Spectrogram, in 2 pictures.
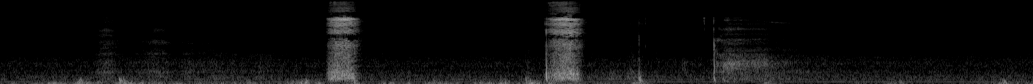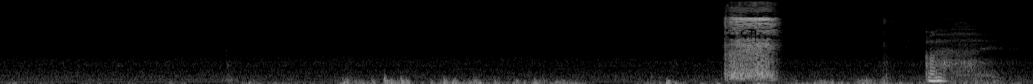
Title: sneezing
